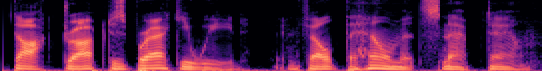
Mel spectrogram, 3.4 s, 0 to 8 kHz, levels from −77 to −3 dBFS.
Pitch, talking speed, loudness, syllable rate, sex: 95 Hz, 195 wpm, -19 LUFS, 4.6 syllables/s, male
